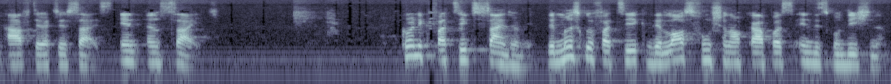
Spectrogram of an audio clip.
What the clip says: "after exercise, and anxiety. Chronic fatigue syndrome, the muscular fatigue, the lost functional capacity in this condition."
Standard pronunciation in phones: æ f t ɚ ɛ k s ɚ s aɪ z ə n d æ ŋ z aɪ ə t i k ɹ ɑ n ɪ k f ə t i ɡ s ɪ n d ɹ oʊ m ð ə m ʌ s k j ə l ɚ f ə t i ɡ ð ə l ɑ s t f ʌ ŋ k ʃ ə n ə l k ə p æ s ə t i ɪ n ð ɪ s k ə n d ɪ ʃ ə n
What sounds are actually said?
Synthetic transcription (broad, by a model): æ f t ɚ ɛ k s ɚ s aɪ z ə n d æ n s aɪ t k ɹ ɑ n ɪ k f ə t i ɡ s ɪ n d ɹ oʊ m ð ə m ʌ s k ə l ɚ f ə t i ɡ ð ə l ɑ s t f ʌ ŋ k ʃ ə n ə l k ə p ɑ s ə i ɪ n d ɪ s k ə n d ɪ ʃ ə n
